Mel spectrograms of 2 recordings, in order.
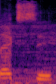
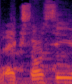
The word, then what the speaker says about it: EXOSSI: and, you know, that's whenever I stuck with Ecstasy. So, yeah. Oh, man. When I first saw the name, I thought it was um Excelsi or something like that.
